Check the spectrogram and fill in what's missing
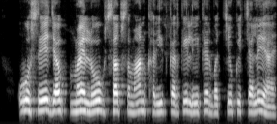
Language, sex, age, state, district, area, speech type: Hindi, female, 60+, Uttar Pradesh, Jaunpur, rural, spontaneous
